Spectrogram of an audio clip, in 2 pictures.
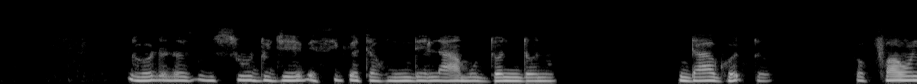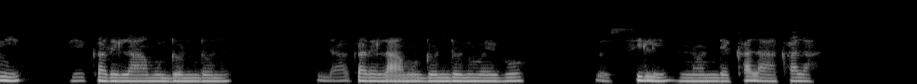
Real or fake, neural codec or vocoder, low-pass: real; none; 5.4 kHz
